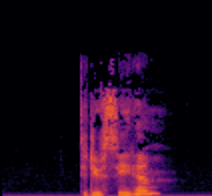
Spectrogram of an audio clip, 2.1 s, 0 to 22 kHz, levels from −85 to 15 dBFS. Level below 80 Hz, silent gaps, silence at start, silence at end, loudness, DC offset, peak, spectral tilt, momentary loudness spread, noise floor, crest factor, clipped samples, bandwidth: -54 dBFS; none; 0.8 s; 0.5 s; -16 LUFS; under 0.1%; -2 dBFS; -1.5 dB/octave; 14 LU; -53 dBFS; 18 dB; under 0.1%; 16 kHz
